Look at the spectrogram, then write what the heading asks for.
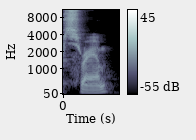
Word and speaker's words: Sram: worried yeah um but I'm going to play SRAM obviously or SRAM sorry I keep getting that name wrong uh and then I'm gonna play Spear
